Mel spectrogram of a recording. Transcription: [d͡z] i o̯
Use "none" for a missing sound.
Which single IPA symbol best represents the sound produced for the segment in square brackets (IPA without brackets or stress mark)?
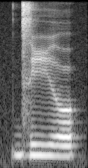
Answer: d͡z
